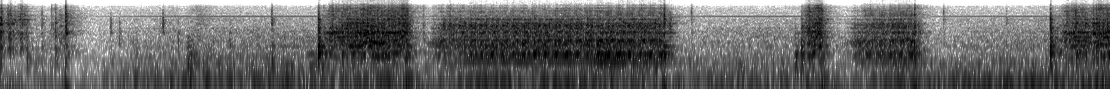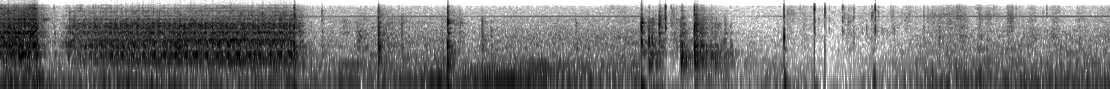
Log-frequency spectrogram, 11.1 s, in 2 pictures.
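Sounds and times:
rotary dial of a 1970s Citesa Heraldo desk telephone turned and released: 0:00.0 - 0:00.5, 0:01.5 - 0:07.2.

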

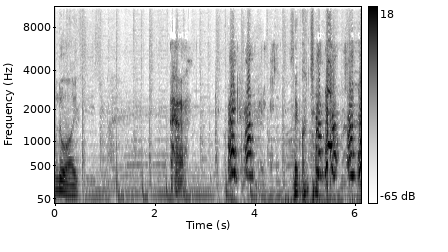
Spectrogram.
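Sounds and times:
speech: 0:00.0 - 0:00.6, 0:04.8 - 0:06.1
dog barking in background: 0:03.4 - 0:04.2, 0:05.2 - 0:06.1.

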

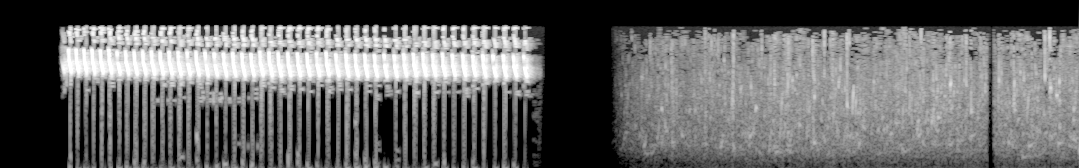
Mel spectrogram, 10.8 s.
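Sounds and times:
bird high trill: 0:00.6 - 0:05.4.

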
